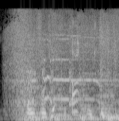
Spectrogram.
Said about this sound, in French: David, t'as un coq à côté de toi?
